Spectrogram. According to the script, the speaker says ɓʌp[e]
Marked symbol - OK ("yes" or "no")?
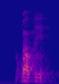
no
